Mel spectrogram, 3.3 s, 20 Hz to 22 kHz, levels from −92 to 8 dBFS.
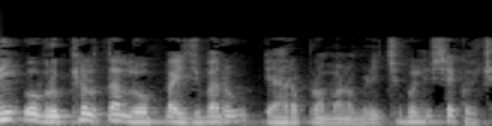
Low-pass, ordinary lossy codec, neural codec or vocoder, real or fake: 7.2 kHz; none; none; real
